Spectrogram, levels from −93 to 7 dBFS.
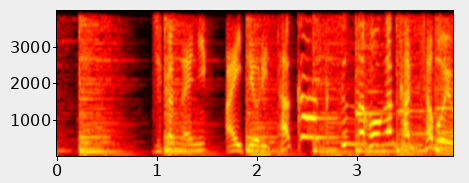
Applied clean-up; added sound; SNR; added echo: none; none; none; none.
